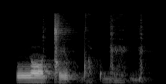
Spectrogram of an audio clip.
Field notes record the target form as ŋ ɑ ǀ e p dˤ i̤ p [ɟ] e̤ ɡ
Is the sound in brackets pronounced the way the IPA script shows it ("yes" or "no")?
no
